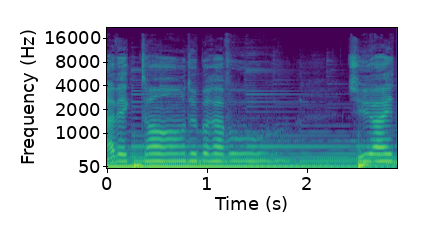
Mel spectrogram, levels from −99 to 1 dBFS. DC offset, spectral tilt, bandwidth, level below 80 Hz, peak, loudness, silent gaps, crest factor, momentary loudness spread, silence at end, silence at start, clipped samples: under 0.1%; -7 dB/octave; 10.5 kHz; -26 dBFS; -8 dBFS; -26 LUFS; none; 14 dB; 12 LU; 0 s; 0 s; under 0.1%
